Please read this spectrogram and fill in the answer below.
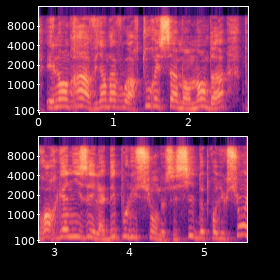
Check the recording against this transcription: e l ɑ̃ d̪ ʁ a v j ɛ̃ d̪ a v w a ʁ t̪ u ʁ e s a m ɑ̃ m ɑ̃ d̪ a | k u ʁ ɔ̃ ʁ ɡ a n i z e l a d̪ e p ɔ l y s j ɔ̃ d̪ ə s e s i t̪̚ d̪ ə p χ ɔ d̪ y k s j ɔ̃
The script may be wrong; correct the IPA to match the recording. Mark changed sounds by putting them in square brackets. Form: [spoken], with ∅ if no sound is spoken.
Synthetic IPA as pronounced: e l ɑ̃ d̪ ʁ a v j ɛ̃ d̪ a v w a ʁ t̪ u ʁ e s a m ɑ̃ m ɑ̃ d̪ a | [p] u ʁ [ɔ] ʁ ɡ a n i z e l a d̪ e p ɔ l y s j ɔ̃ d̪ ə s e s i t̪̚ d̪ ə p χ ɔ d̪ y k s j ɔ̃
